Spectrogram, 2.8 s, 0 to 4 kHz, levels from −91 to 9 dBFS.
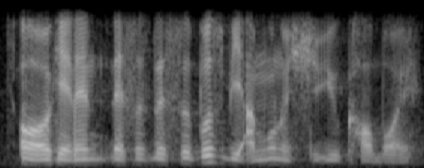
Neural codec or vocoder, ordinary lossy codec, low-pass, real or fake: none; none; 3.6 kHz; real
